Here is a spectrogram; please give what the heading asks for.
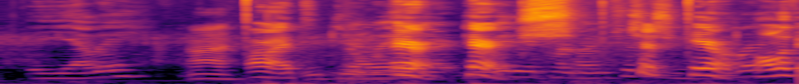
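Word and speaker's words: Jelle: But it's actually pronounced Yelly.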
